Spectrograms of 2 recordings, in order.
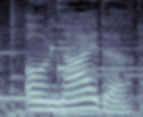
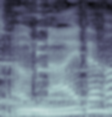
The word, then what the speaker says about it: Oneida: It's Oneida. – Oneida. It's Oneida? – Oneida.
